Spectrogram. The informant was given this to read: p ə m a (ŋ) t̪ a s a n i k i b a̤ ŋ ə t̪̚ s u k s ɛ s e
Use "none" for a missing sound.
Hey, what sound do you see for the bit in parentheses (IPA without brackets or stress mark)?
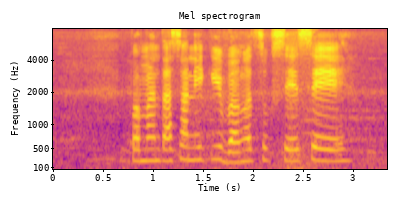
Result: n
